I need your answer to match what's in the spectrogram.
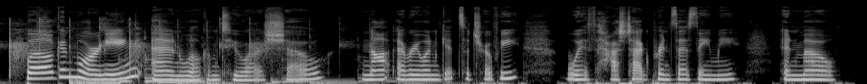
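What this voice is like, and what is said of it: Raspy voice from illness. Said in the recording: “is not feeling very good. That's why her voice sounds very graspy. ... Oh, I'm like raspy.”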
